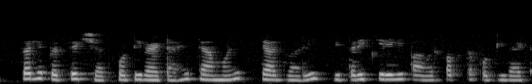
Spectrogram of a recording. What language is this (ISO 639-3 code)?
mar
